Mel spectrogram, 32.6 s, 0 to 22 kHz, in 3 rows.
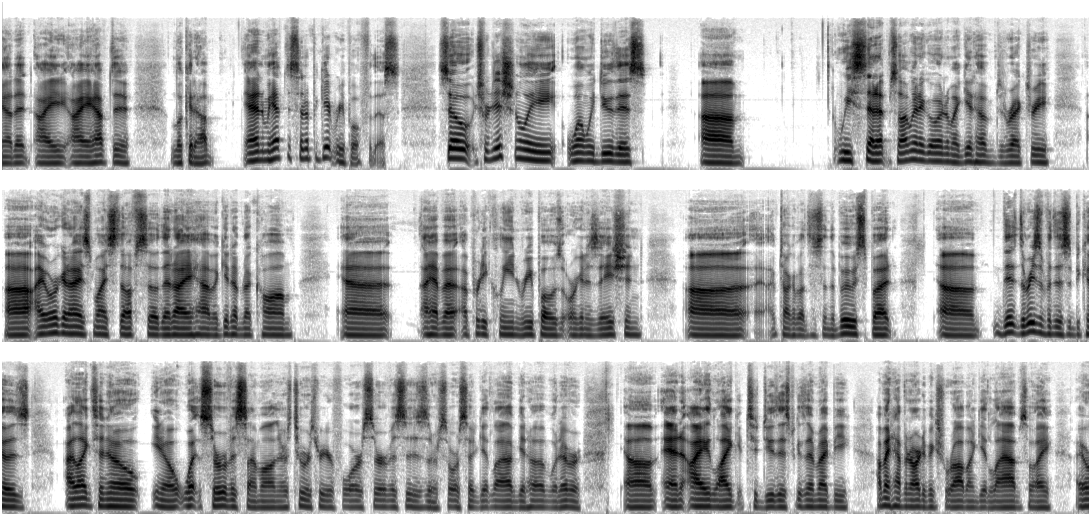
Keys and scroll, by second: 0.0-3.9 typing, 1.9 ctrl+[, 2.0 ctrl+j, 3.7 ctrl+[, 3.8 ctrl+j, 4.9 ctrl+[, 4.9 ctrl+j, 5.0-20.8 typing, 15.7 Return.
